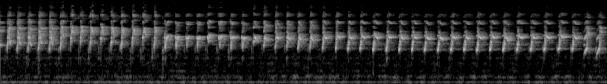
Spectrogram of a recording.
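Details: Lovebird giving a 'konslet' style song: an unbroken, rapid, high-pitched chatter of sharp, buzzy notes, several each second, steady throughout, above a faint low electrical hum.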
